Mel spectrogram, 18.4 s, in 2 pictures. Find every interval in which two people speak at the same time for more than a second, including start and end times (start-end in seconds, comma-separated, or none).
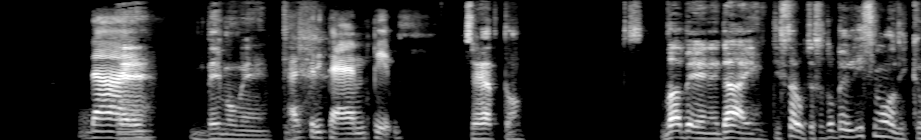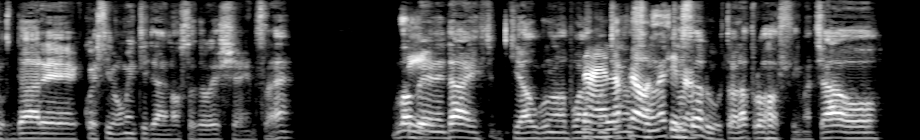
15.0-16.2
